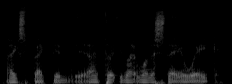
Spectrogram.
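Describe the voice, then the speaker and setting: A man co-hosting a casual podcast chat, talking in halting bursts with many restarts and fillers. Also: fairly low pitch, little pitch movement, gravelly, a little mellow, breathy edge, no room sound. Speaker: podcast co-host.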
